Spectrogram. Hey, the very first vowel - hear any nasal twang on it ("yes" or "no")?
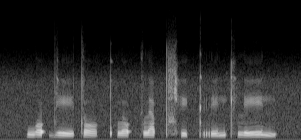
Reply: no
